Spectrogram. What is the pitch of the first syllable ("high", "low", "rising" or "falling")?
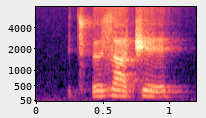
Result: rising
